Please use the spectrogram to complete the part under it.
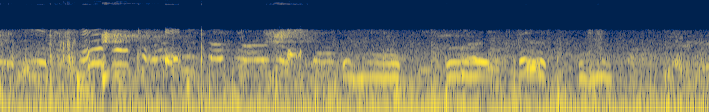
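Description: A toddler squeals and laughs close by.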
